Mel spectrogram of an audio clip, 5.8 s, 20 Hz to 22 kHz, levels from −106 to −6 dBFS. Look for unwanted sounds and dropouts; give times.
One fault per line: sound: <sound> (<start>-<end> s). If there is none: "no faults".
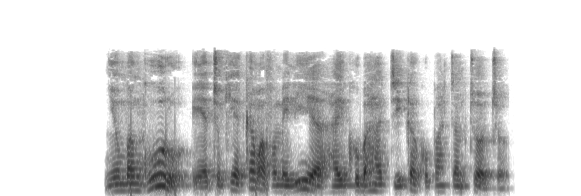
no faults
